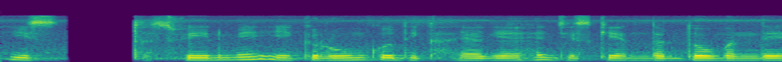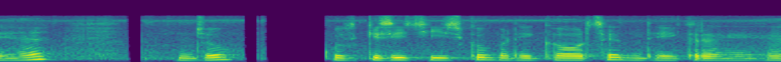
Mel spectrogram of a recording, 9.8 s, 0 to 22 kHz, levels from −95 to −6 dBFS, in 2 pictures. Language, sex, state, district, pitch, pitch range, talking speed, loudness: Hindi, male, Bihar, Bhagalpur, 135 Hz, 130-150 Hz, 145 wpm, -17 LUFS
